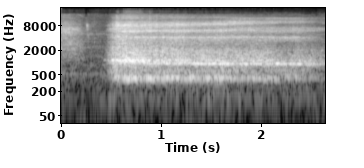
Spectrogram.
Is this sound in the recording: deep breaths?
yes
